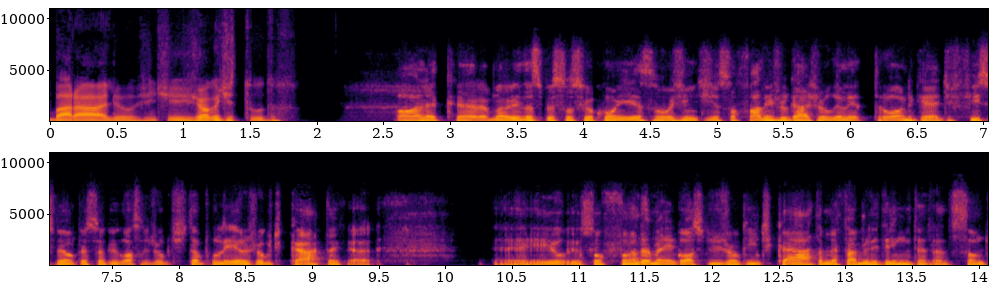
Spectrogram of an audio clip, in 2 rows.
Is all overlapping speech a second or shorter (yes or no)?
yes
